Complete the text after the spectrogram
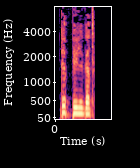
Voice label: "gepilgert", German; adjectives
